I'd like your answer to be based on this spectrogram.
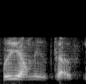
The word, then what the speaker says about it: Realmuto: Oh, you said it right on the head with Realmuto. You know that? Realmuto.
